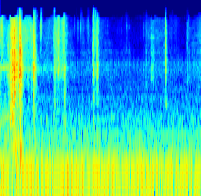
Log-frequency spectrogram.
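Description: Tarot cards being handled and drawn from the deck: a handful of short, sharp clicks and snaps of card stock, over a steady low hum inside a car.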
